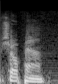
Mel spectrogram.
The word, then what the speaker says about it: Chopin: for the livestream audience how does Jim pronounce his last name Chopin in the composer as in the composer please don't ask me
